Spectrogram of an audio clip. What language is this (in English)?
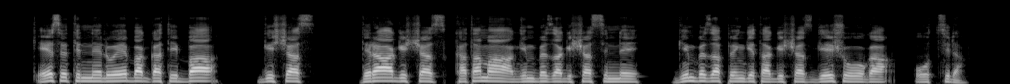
Gamo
